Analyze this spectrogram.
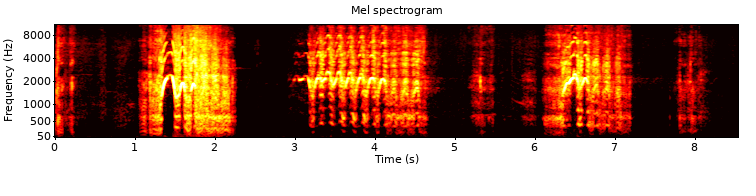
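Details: Horse neighing: three loud, wavering whinnies, each about a second long and trailing off in shaky pulses, separated by short pauses with a few brief snorts between them. There is no other clear background sound.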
